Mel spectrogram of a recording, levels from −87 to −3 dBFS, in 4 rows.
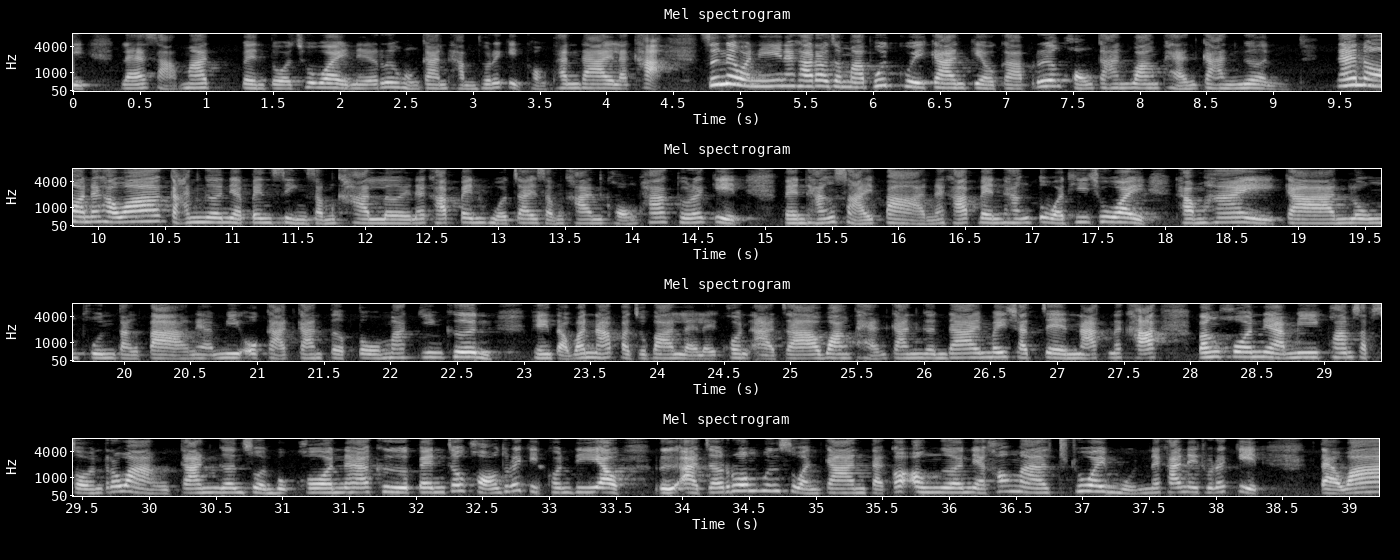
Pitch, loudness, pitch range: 215 Hz, -23 LUFS, 200-240 Hz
